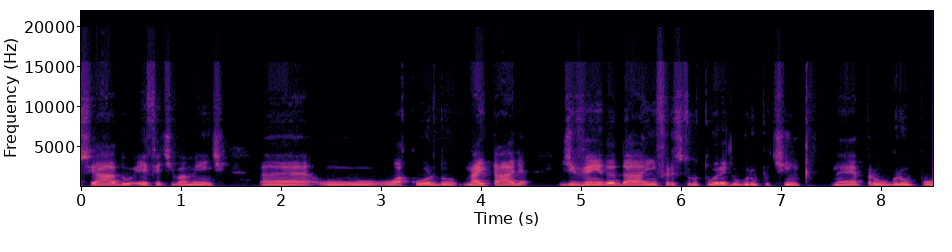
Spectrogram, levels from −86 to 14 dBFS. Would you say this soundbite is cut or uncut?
cut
